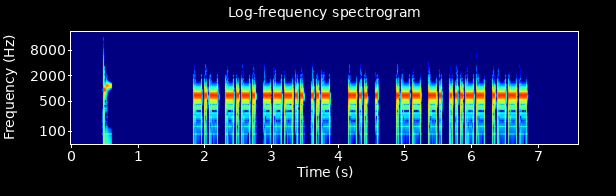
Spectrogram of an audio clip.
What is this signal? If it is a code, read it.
Morse code, heard as a keyed tone, about 32 wpm, 700 Hz. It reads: KC8U DE WN3J
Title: USA Callsign DE Callsign - 4 Characters - 30wpm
